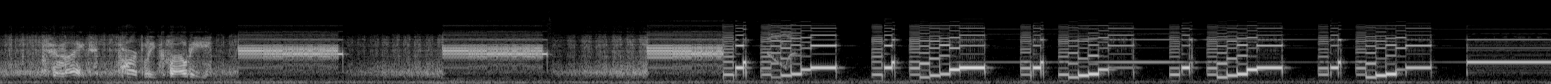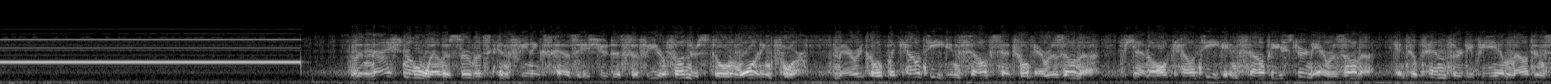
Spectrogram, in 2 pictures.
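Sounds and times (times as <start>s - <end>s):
steady warning alarm tone: 2.4s - 3.6s, 4.4s - 5.6s, 6.5s - 18.6s
warbling alert data tones: 6.6s - 15.0s.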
